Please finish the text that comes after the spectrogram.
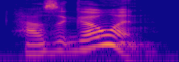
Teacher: notice the stop t at the end of it we're not releasing it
